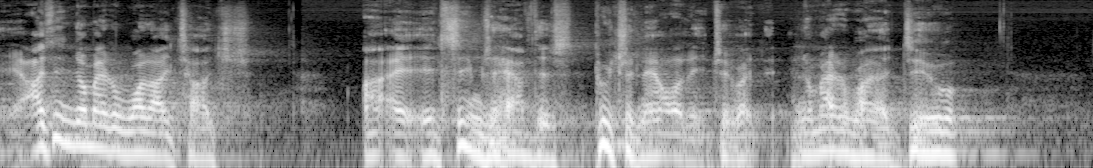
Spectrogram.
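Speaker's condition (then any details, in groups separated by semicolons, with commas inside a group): Tongue cancer; treated in the past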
